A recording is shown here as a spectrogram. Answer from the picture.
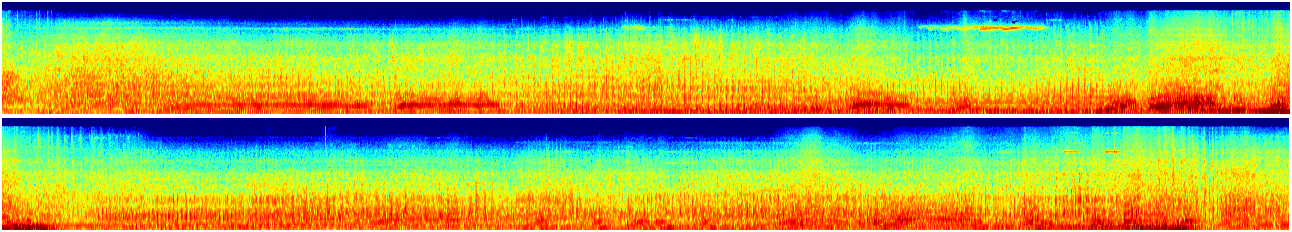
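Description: Trophy truck engines revving hard as off-road race trucks go by on a dirt course, the pitch rising and falling in repeated surges. The loudest is a close pass a little past the middle, which cuts off sharply.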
